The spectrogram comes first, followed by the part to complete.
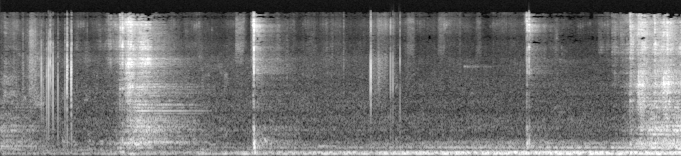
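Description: Deep, low rumbling drone from the installation's sound design, played over loudspeakers, swelling steadily louder from about three seconds in as the projected eyes appear.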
